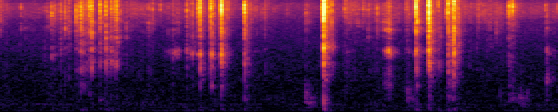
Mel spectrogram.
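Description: A small metal blade scrapes crunchy flakes off the edge of a solid square bar of dry white soap held in the hand. Quiet, bright crackling scrapes come in irregular bursts, mostly high-pitched and crisp with almost no low end.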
